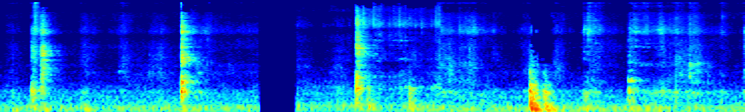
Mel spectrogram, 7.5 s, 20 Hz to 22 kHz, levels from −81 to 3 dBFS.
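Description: At 2.57 s the player likely ran out of buffered data, causing a playback stall: the sound cuts to silence for 0.36 s and resumes at 2.95 s. From 2.95 s to 4.39 s the player works through its backlog by resampling, a catch-up at higher speed: the audio runs 1.25 times fast and sits around four semitones sharp, then drops back to normal.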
